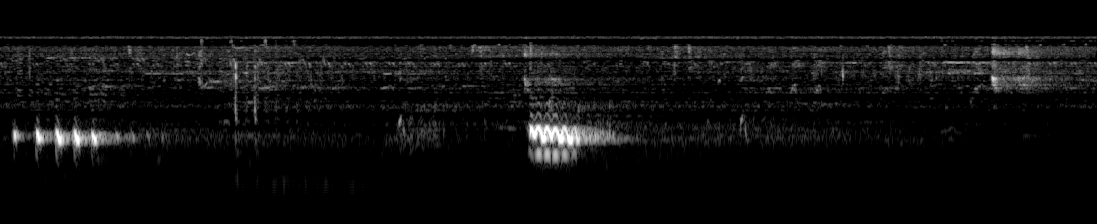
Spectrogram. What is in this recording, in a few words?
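Least Bittern, Large Wading Birds; LEBI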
